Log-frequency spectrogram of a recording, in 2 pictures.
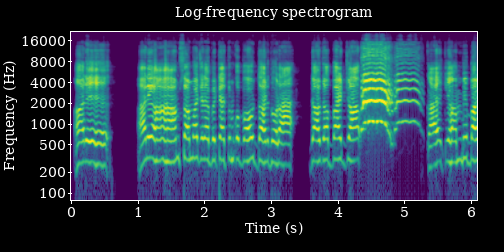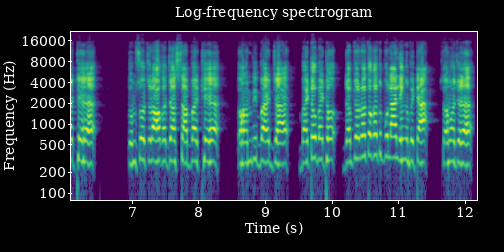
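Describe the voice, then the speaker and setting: A woman's voice: high-pitched, steady tone, fairly quick, a bit bright. A woman voicing a bossy male judge in a comedy skit who scolds and mocks the accused. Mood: scolding. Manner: scolding, mocking, threatening.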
